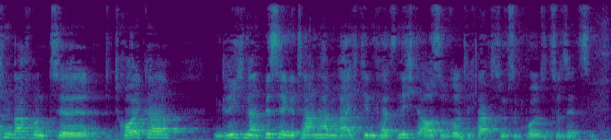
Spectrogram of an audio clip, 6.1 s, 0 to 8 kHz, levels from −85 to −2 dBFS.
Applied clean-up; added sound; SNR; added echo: none; Liquid; 20 dB; reverberation time 0.7 s.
